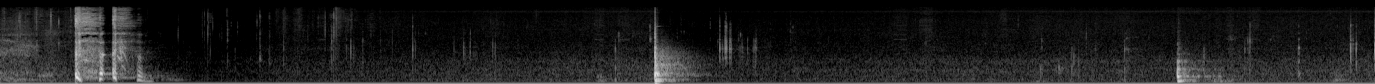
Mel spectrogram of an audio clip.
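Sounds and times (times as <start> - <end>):
person coughing from a throat tickle: 0.7 - 1.7.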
